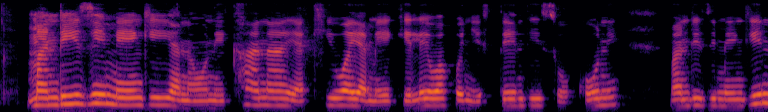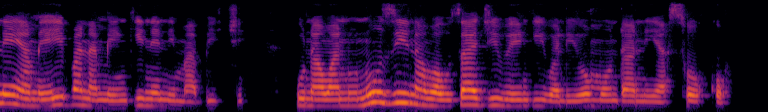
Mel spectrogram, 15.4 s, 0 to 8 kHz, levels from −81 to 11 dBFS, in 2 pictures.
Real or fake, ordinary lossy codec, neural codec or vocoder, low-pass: real; Opus, 32 kbps; none; 7.2 kHz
